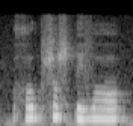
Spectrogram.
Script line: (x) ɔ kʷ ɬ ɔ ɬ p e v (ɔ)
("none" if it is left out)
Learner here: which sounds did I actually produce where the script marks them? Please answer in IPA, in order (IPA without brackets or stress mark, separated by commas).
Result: x, ɔ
